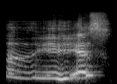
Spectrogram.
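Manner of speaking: very high, bleating sheep; squeaky falsetto sheep. Acted. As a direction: stammer a timid answer as a sheep. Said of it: "Sheep looks up at you".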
